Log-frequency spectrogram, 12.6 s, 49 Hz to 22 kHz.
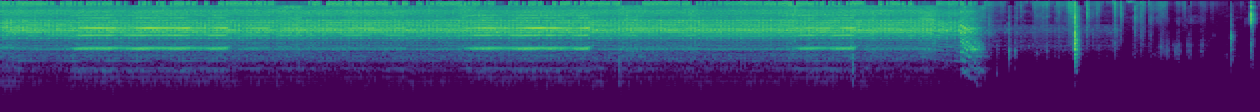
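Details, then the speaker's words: Wood lathe spinning a box elder bowl during 80-grit sanding: hissing sanding with a thin high squeal coming and going; owner blames cheap bearings he bought, squealing noise. "If I'd listened to Rich, my bearings probably wouldn't sound like that and got the bearings he told me to get. But I was cheap and I bought cheap ones. It sure sounds like I bought cheap ones."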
